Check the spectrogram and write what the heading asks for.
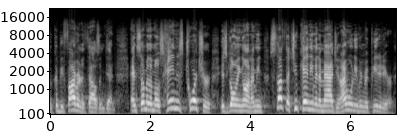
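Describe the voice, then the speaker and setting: A man's voice: high voice, a bit bright. A man giving a conference talk in an emphatic manner, pushing up to urgent peaks. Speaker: conference speaker. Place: conference hall.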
